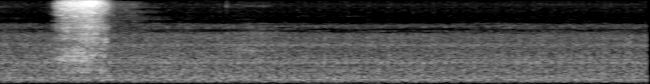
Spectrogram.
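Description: Steady low hum of an idling engine, with one short, loud hiss lasting about half a second, about a second in.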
